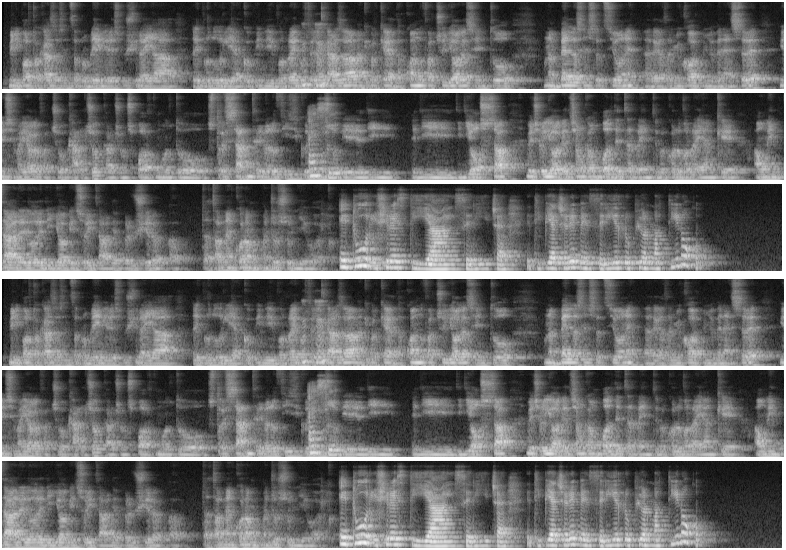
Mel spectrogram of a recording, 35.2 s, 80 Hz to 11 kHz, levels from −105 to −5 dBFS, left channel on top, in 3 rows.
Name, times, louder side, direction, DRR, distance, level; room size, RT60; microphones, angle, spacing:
voice 1, 0.1-11.3 11.7-17.6 17.9-22.7 23.0-26.1 26.5-28.2, equal, 35° left, -4 dB, 1.4 m, -30 dB
voice 2, 4.5-4.8 16.3-16.8 28.5-33.9, right 2 dB, 15° right, 3 dB, 0.5 m, -22 dB
5.3 x 2.3 x 3.3 m, 0.70 s
head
